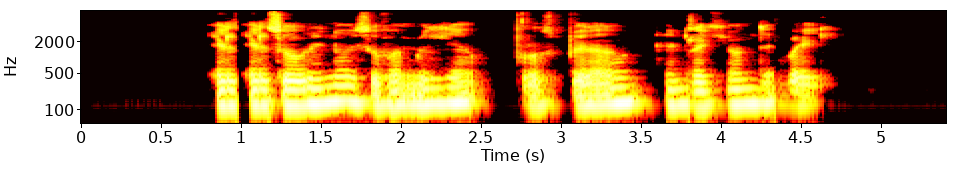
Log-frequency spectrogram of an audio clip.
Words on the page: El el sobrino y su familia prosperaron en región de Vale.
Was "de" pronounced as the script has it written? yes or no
yes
